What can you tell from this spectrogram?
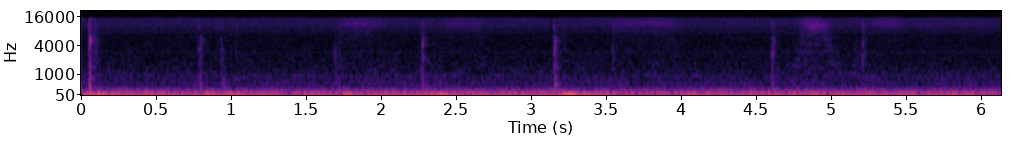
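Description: Computer mouse clicking lightly, about six irregular clicks while deformer points are placed, over a low steady electrical hum.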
